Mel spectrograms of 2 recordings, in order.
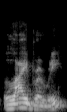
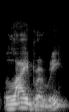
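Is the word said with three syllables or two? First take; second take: three; three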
